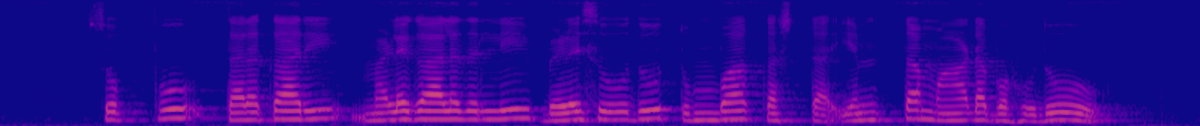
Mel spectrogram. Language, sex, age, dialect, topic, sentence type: Kannada, male, 56-60, Coastal/Dakshin, agriculture, question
